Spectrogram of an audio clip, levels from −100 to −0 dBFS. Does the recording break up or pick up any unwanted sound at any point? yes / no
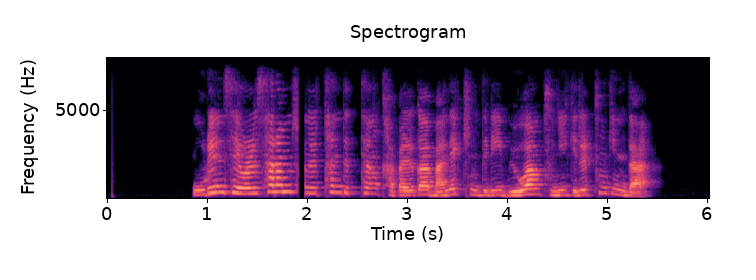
yes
